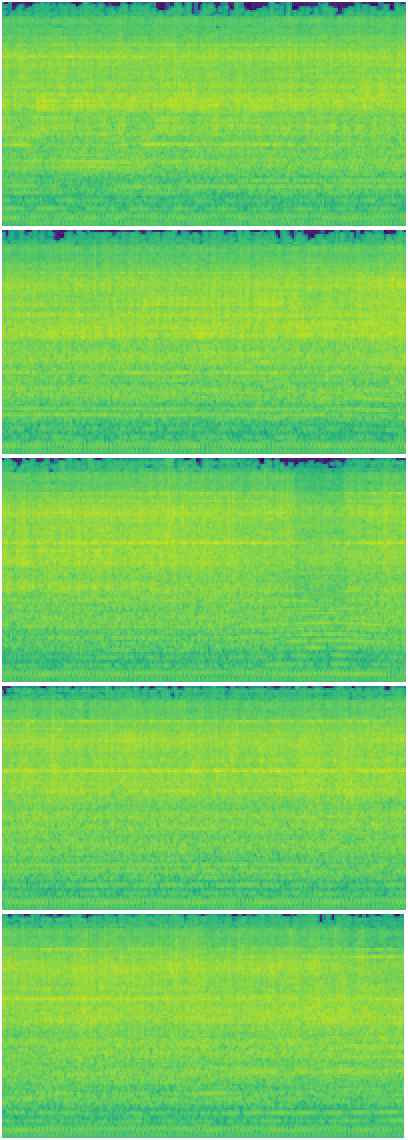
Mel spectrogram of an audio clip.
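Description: Scag Tiger Cat zero-turn mower running steadily with its deck blades grinding a stump, spraying wood debris. The engine note dips and recovers once about halfway through.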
